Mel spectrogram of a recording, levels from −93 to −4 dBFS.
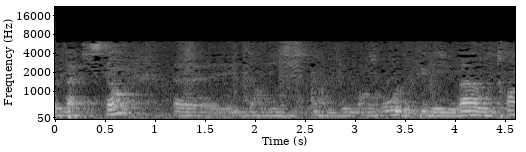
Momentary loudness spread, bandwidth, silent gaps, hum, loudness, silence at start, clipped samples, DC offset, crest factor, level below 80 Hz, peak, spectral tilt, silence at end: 11 LU; 6.6 kHz; none; none; -34 LUFS; 0 s; under 0.1%; under 0.1%; 18 dB; -54 dBFS; -14 dBFS; -6.5 dB/octave; 0 s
